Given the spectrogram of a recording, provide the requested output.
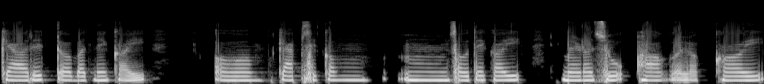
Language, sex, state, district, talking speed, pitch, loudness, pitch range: Kannada, female, Karnataka, Shimoga, 70 wpm, 195 Hz, -13 LUFS, 190-200 Hz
